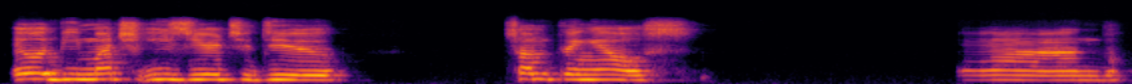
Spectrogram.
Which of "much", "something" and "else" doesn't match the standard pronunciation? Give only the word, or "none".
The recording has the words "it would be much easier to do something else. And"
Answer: none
